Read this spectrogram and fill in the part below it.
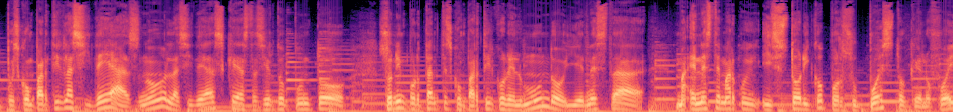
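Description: Mexican man, podcast host, gravelly voice, music underneath. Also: on the high side. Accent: Mexican Spanish. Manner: laid-back, slangy, chuckles often. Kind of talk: casual podcast chat and solo commentary.

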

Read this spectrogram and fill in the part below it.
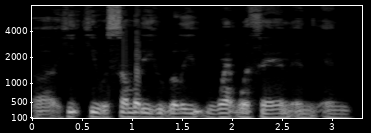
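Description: A man's voice: fairly low pitch, flat delivery, a little fast, vocal fry, warm tone, husky, no room sound, rough recording. A middle-aged man from Iran, talking casually in an interview, full of fillers and restarts. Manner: talkative, many fillers and restarts. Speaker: podcast guest and author.

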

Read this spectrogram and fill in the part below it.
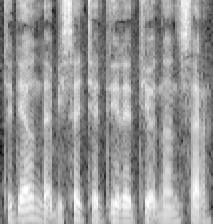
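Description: A man's voice: fairly low pitch, fairly even intonation, fast, mellow, breathy edge, dry recording. A man with a thick Javanese-sounding accent co-hosting a casual couple podcast, cracking puns and laughing at his own jokes. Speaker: podcast co-host, husband.

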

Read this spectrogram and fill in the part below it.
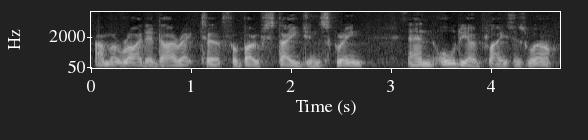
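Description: A man's voice: lowish voice, fairly even intonation, a little slow, a bit bright, low-quality recording. A middle-aged man from Essex with an English accent, chatting casually and a little hesitantly as an interview guest. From Essex, England. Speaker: guest, writer-director.

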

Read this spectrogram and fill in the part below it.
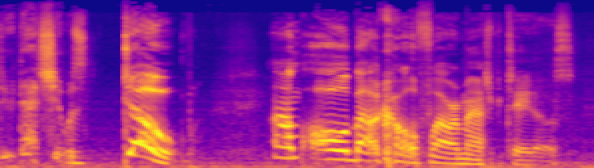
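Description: A man's voice: on the high side, wildly swooping pitch, moderate pace, gravelly, sharp tone. A man co-hosting a casual comic podcast, blunt and profane, given to ranting. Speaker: podcast co-host. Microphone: podcast microphone with headphones.

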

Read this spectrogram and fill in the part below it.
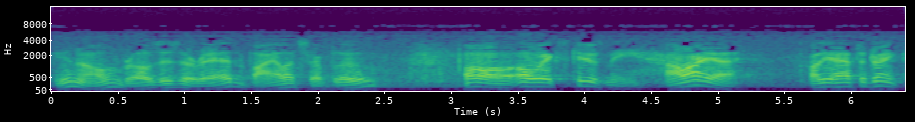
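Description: A plain-spoken newlywed husband with wry, bemused good nature. His pitch moves freely, and the seventies radio drama recording is narrow and slightly hissy. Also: sing-song, a little slow. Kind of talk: 1970s radio drama acting. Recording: muffled, noisy old radio broadcast.

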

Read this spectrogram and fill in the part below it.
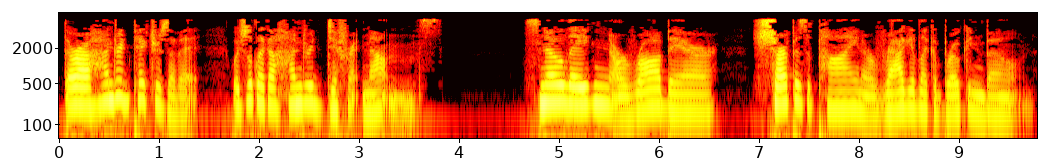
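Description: A woman reading a literary short story aloud in a measured, dramatic way. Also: mid-range voice. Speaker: story reader. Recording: slightly dull, boxy roomy recording.

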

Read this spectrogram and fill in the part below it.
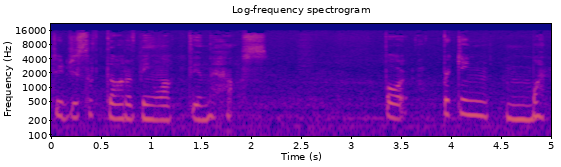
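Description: High-voiced young woman rambling over outdoor noise. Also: fairly even intonation, measured pace, warm tone. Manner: scattered, slangy, self-interrupting. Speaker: podcast host. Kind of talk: casual rambling personal podcast chat. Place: outdoors with wind and traffic. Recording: windy outdoor noise, passing cars. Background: wind, cars, ambient noise.

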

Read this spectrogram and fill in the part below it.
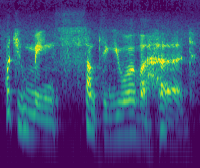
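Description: A man's voice: medium pitch, big pitch swings, fast talker, lightly acted. An actor playing an irritable, wary, defensive British man with a brusque, grumbling manner in a radio drama. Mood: alarmed, indignant. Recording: dull, hissy old radio recording.

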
